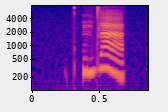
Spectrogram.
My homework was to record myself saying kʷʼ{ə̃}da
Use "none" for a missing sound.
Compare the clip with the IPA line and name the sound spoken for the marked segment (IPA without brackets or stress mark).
ə̃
